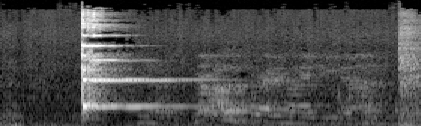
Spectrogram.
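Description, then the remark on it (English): A single bright clink of wine glasses touching in a toast, ringing with a clear, sustained tone that slowly fades as quiet voices begin talking underneath. “Join us every week in our long-standing tradition of drinking wine, talking about nothing, anything, and everything. With all that said, here's the clink.”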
